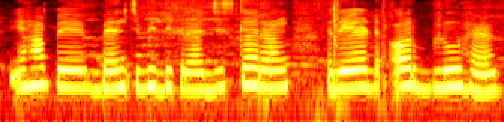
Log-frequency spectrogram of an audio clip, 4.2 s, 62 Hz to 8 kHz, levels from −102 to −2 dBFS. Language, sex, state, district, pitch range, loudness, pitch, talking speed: Hindi, female, Jharkhand, Palamu, 235-255 Hz, -15 LUFS, 245 Hz, 185 wpm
